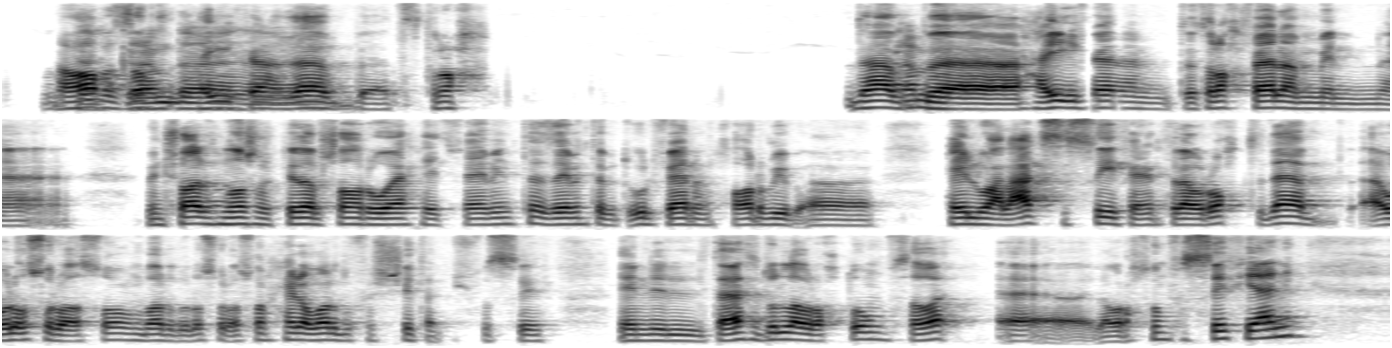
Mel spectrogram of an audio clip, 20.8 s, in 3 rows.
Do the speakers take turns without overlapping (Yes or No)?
No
